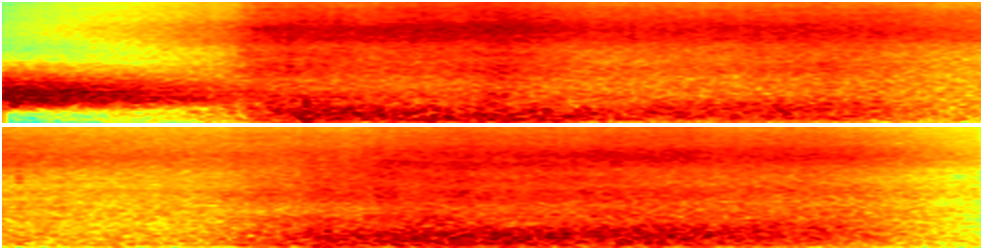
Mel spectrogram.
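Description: Ocean waves surge in and wash back out, two loud rolling swells of surf hissing over a low rumble, with a brief quieter ebb between them and no voices.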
